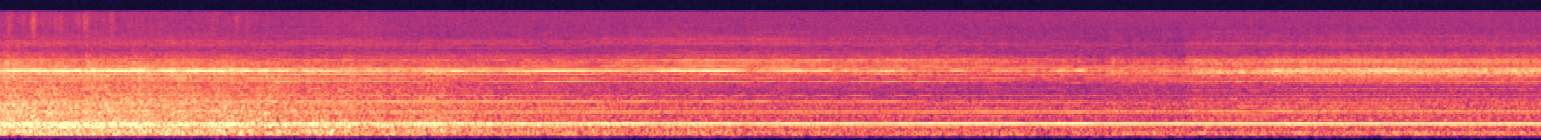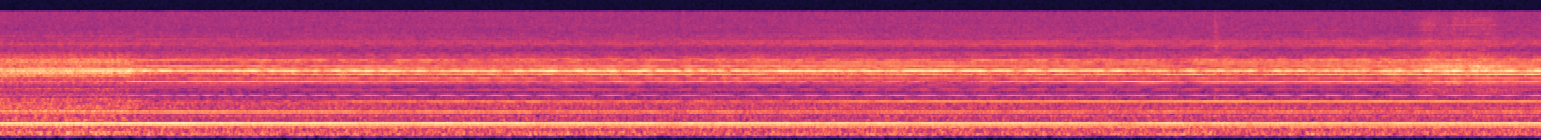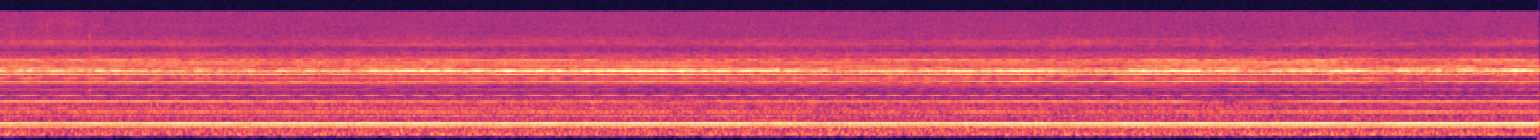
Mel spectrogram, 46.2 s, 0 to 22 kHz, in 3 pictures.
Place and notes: Ave, Queens, NY, USA - Unintentional Horn-Drone Performance
The sound of a car's horn parked nearby. The horn sounded for at least 3 to 4 hours, waking up the surrounding neighborhood.
United States, March 2022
